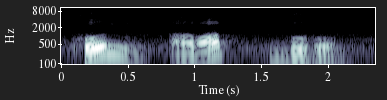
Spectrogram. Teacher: hum ra itu tidak boleh digunnahkan karena dia izhar syafawi, masuk ke dalam hukum mim mati atau mim sukun.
